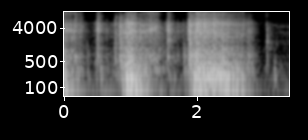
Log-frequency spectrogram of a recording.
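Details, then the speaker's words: Old Husqvarna 268 chainsaw at first start attempt making rattly, harsh bursts with each starter pull; very loose chain suspected as much of the racket, cause unconfirmed. "Honestly, she's making some pretty funky noises while we're cranking on it, but we'll see."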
